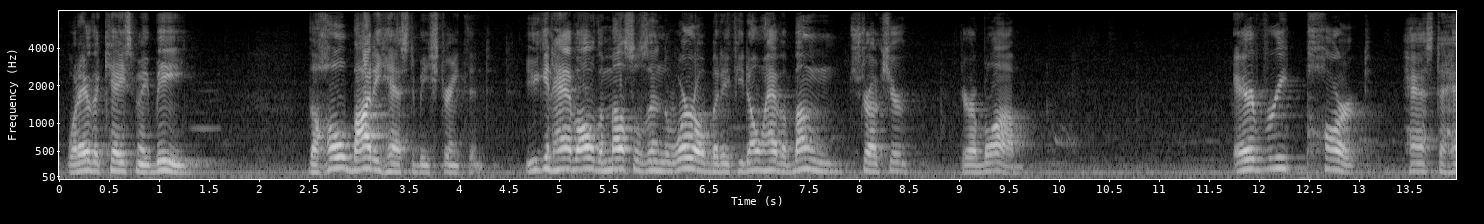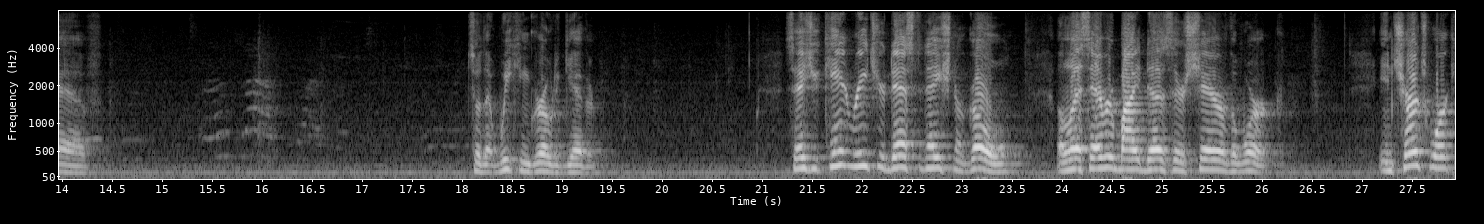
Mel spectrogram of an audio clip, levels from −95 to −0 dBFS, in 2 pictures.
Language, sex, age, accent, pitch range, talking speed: English, male, 50-69, American, 130-190 Hz, 135 wpm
